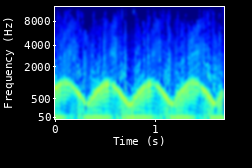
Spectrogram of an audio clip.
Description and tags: sherman cable82
I did some jamming with my Sherman Filterbank 2 an a loose cable, witch i touched. It gave a very special bass sound, sometimes sweeps, percussive and very strange plops an plucks...
ac, analog, analouge, cable, current, dc, electro, fat, filter, filterbank, noise, phat, sherman, touch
